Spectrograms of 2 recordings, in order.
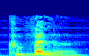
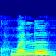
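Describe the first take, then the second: First: It begins with a kv sound. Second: It begins with a kw sound. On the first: The speaker calls it right. "you pronounce it as Kv" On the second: The speaker calls it wrong. "it's not Quelle"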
